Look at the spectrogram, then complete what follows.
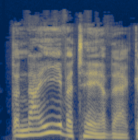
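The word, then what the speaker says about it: naïveté: Naivete combines naive and te, and standard word division calls for three syllables, naivete. Don't add a spurious fourth syllable. It is acceptable to stress the middle syllable, naivete, but the weight of authority favors the primary accent of the final syllable, naivete, which should rhyme with day, never with tea.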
